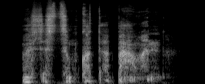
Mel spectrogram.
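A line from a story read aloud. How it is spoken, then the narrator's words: Cook muttering. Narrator (German): murmelte die Köchin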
